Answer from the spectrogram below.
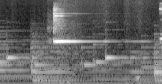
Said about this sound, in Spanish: acaba de llegar un mensaje violentamente al iPhone del Ilu PSQ. ¿Qué celular el que tiene el Ilu PSQ? Que suena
